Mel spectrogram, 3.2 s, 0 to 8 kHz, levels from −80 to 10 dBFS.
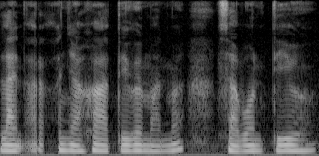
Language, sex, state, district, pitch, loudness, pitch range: Wancho, male, Arunachal Pradesh, Longding, 110 Hz, -18 LUFS, 105-115 Hz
